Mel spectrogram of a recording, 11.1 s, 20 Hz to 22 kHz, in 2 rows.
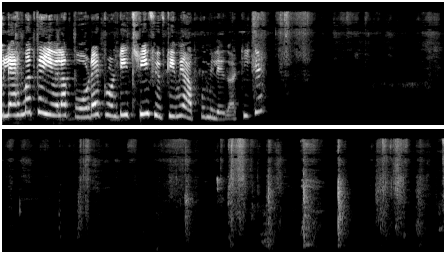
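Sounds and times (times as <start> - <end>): cloth rustling: 3.2 - 9.2.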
